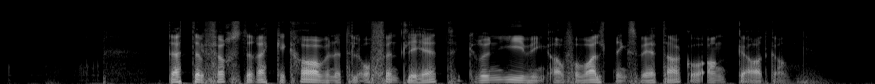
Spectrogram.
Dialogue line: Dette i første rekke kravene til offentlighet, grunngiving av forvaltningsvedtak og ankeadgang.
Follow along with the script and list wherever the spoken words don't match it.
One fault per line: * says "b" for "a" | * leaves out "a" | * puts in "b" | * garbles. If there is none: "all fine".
all fine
